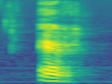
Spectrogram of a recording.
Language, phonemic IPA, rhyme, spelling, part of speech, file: Dutch, /ɛr/, -ɛr, r, character, Nl-r.ogg
- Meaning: The eighteenth letter of the Dutch alphabet, written in the Latin script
